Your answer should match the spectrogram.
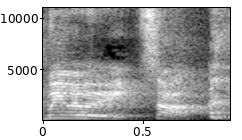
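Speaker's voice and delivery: loud, laughing flustered protest; giggly hammed-up alarm; mock panic. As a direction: play at frantically calling a halt. Acting out her flustered panic.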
